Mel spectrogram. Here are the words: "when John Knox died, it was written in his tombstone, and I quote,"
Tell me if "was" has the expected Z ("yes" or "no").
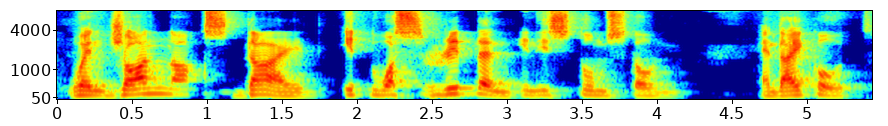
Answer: no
